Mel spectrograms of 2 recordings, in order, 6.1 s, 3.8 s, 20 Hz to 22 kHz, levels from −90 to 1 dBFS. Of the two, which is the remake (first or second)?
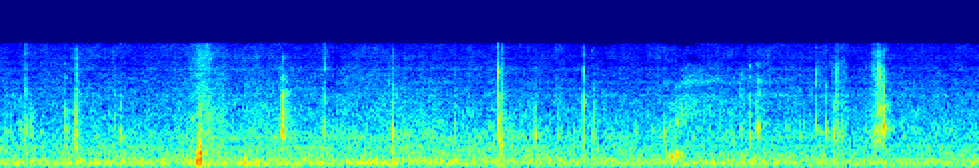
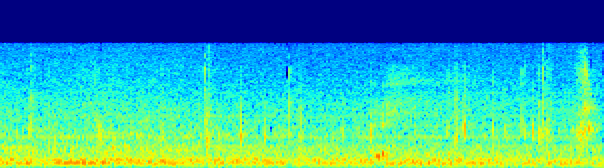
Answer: first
